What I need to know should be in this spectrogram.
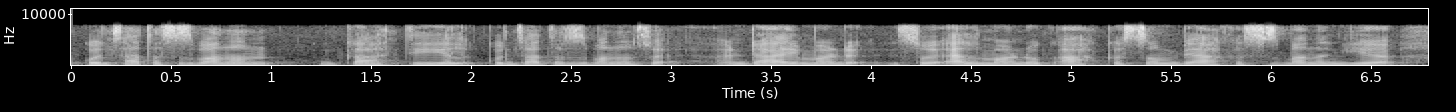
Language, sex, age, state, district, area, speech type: Kashmiri, female, 30-45, Jammu and Kashmir, Kulgam, rural, spontaneous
